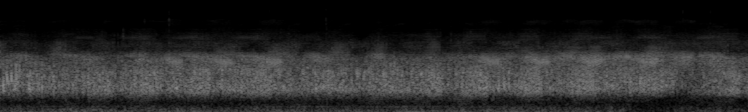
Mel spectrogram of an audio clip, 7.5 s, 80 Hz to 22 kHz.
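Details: Rice-paddy frog chorus beside lotus fields in Echizen, Fukui, Japan, June 12, 2021, with Japanese tree frogs, black-spotted pond frogs, wrinkled frogs, Schlegel's and forest green tree frogs: overlapping pulsed croaking that swells and eases without pause.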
